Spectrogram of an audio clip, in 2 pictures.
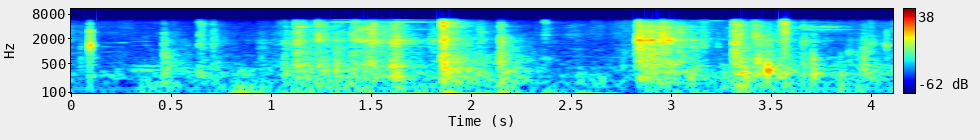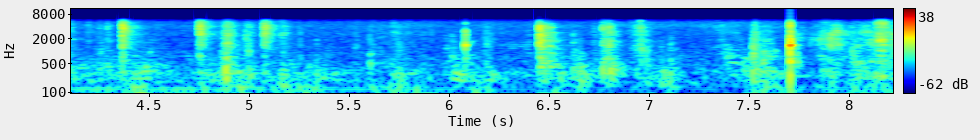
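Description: Clicks and knocks of a door being opened and passed through, followed by irregular footstep-like knocks, with a denser clatter about one to three seconds in.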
